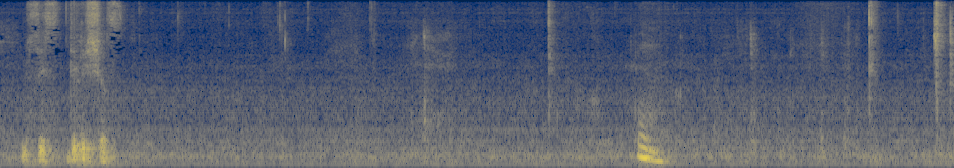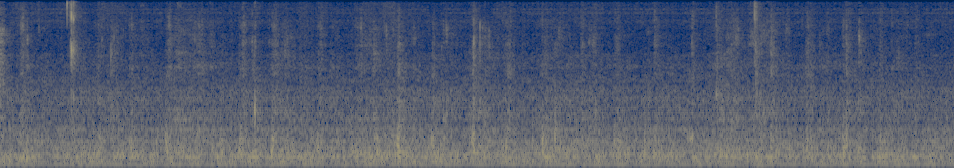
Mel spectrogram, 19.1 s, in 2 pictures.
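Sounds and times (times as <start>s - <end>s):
wet chewing mouth sounds: 1.8s - 4.4s, 6.7s - 18.9s
sharp mouth clicks: 8.6s - 9.6s.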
